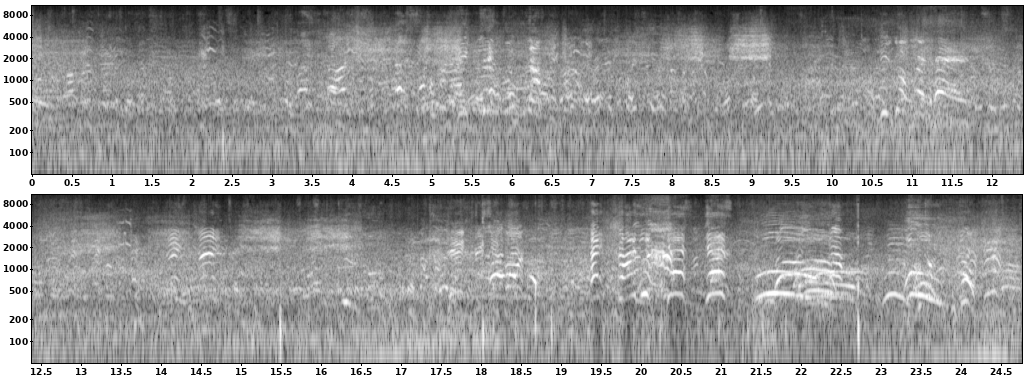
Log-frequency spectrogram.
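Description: Young players shout and call out to each other across an open field.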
